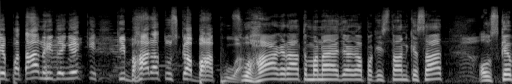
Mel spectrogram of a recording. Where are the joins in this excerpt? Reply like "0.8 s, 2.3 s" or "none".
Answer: 2.4 s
